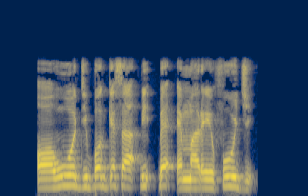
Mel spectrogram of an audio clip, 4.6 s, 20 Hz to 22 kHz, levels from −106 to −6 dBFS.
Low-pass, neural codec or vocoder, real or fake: 7.2 kHz; none; real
